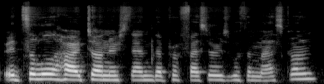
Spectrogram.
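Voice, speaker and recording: A woman's voice: mid-range voice, fairly even intonation, fairly quick, dark tone, no room sound. Hesitant young woman from Greece. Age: young adult. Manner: hesitant, many ums, laughs often. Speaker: college volleyball player. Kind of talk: casual interview answers.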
